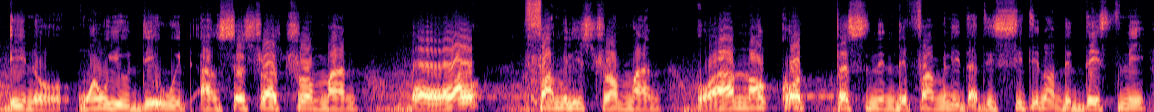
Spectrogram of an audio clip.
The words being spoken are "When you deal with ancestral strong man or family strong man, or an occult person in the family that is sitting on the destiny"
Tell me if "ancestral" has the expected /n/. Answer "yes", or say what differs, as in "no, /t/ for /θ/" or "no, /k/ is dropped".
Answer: yes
